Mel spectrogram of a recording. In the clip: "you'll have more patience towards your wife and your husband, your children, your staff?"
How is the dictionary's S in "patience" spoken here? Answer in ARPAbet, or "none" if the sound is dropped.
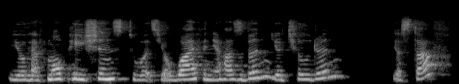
S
